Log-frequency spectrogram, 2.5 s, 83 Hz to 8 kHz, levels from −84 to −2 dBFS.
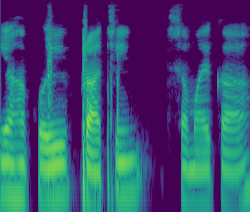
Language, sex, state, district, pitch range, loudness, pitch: Hindi, male, Chhattisgarh, Balrampur, 100-120 Hz, -23 LUFS, 110 Hz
